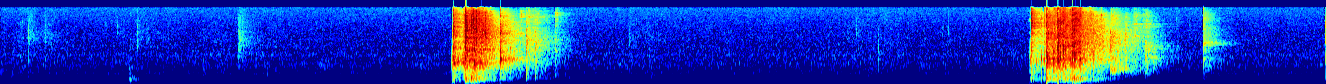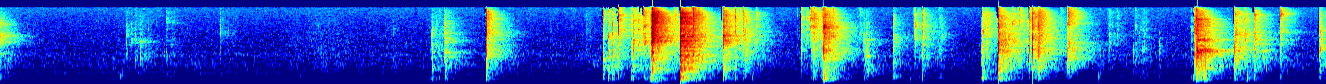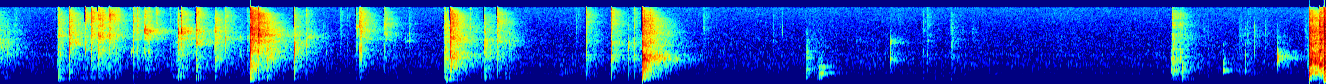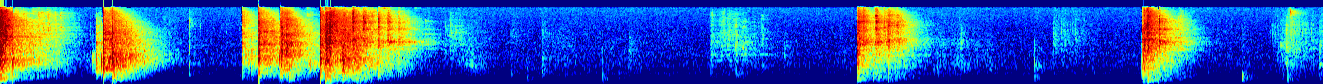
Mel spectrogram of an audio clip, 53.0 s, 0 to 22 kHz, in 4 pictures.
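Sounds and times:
boots crushing small model houses: 39.6 - 41.5, 42.2 - 44.4.

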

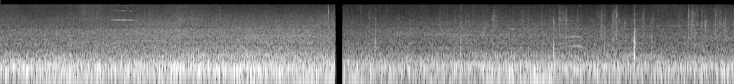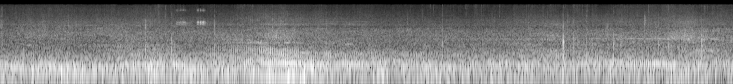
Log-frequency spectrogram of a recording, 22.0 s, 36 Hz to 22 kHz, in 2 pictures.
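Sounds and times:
engine rumble of traffic: 0.0 - 22.0
vehicle passing close: 10.3 - 22.0.

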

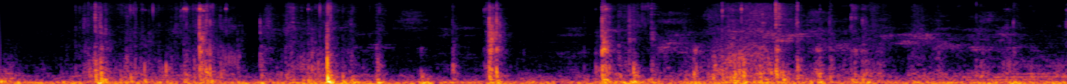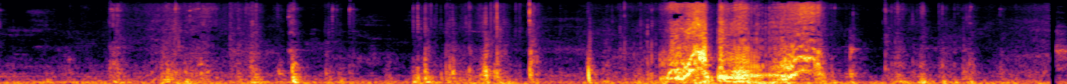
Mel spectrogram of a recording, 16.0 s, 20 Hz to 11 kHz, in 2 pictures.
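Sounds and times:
suitcase zipper scraping: 12.8 - 14.4.

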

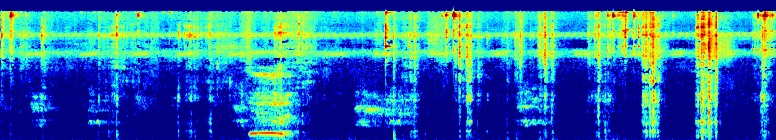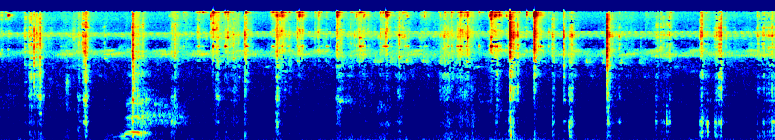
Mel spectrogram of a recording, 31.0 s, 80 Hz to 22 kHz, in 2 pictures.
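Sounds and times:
farm animal low call: 4.8 - 6.2, 17.9 - 18.8.

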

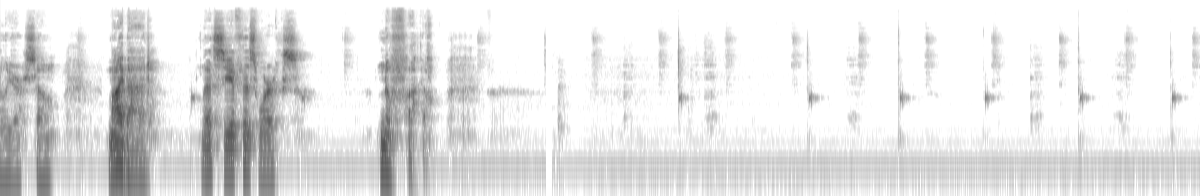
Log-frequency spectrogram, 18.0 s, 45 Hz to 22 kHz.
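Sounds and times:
fingertip tapping on screen: 11.8 - 14.1, 14.7 - 18.0.

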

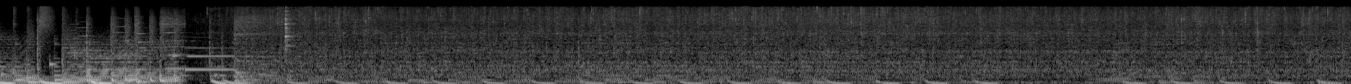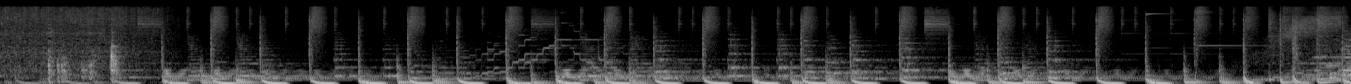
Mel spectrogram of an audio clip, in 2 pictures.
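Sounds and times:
music: 0.0 - 27.0
meat sizzling in a frying pan: 2.4 - 15.2.

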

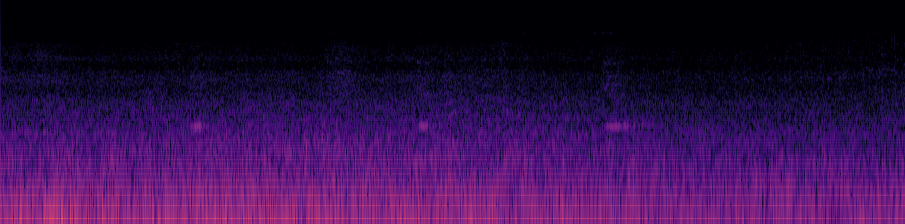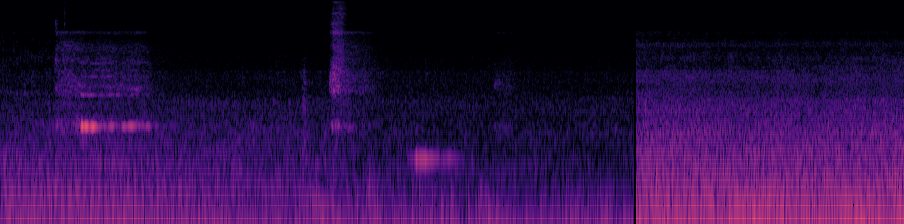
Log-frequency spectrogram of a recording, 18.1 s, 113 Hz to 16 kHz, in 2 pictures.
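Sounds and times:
road traffic rumble: 0.0 - 18.0
short loud hiss and squeal: 12.4 - 13.4.

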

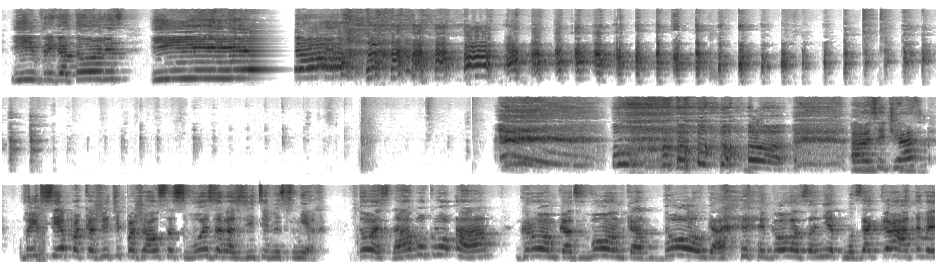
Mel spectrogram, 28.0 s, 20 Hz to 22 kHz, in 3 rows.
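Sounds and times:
woman laughing: 3.0 - 13.0, 13.6 - 18.4.

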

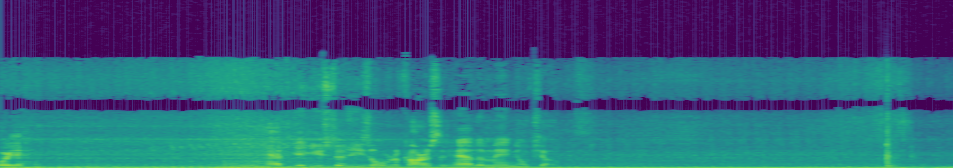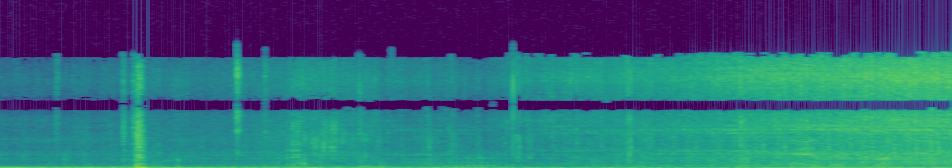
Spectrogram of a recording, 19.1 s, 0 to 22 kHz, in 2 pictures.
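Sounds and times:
pickup engine idling rough: 0.0 - 19.0
sharp thump: 10.7 - 11.4.

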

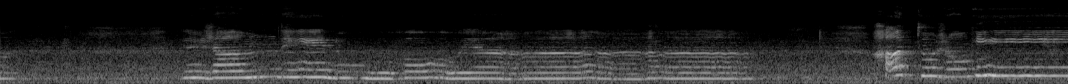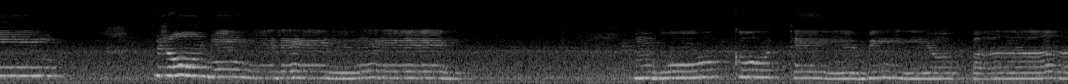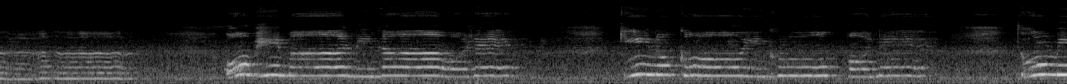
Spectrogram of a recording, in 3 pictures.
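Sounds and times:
girl singing unaccompanied: 27.6 - 30.8.

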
